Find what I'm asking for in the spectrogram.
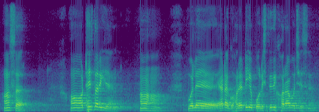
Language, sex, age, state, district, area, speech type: Odia, male, 30-45, Odisha, Boudh, rural, spontaneous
